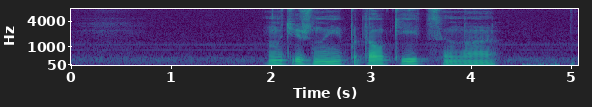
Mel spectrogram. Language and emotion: Russian, sad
